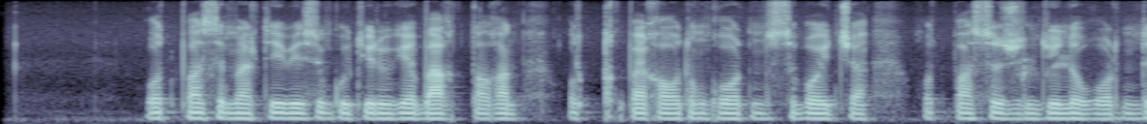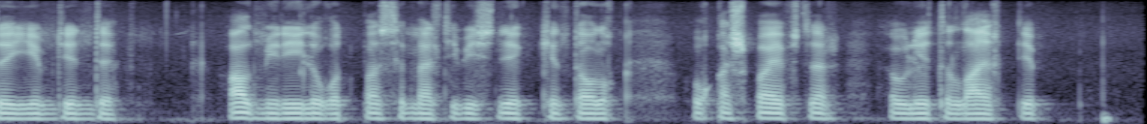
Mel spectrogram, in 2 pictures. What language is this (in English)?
Kazakh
